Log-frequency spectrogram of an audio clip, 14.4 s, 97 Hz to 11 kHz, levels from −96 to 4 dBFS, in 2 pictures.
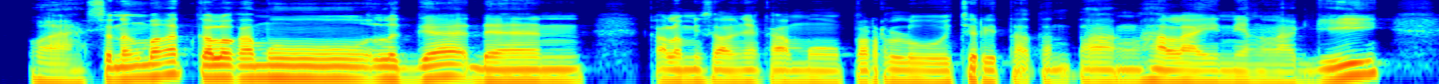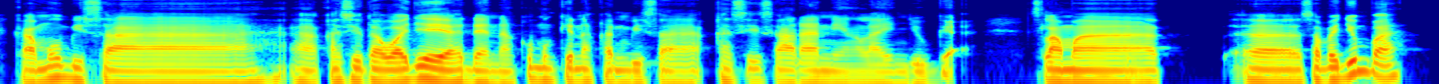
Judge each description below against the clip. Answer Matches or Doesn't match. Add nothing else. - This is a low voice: Matches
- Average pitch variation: Doesn't match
